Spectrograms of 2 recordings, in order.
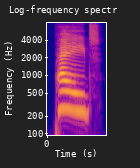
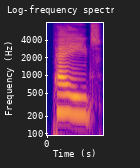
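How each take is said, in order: First: Louder, more insistent call. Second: Calling a name across the room. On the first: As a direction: call again, more urgently. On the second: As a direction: call to get her attention. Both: A narrator's reading. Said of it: "tried to get her friend's attention".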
